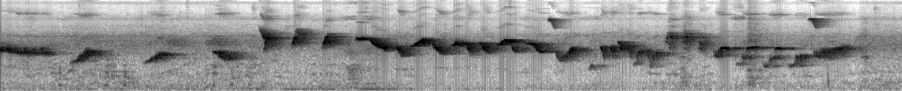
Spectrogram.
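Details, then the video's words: White-rumped shama singing the burst style known locally as tembakan, or 'shooting': loud, rapid whistled notes, many sharply falling or rising, strung in quick varied series for about nine seconds with brief pauses. "Tembakan murai batu"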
